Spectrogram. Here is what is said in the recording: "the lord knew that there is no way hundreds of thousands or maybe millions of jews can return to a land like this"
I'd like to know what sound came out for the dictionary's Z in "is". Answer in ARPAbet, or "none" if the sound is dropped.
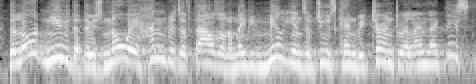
Z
